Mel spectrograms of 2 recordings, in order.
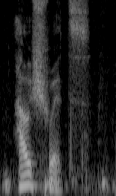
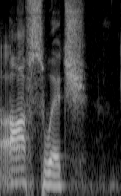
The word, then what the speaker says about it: Auschwitz: Auschwitz. Yeah. Auschwitz. – Not Auschwitz. – Yeah. – Not off switch. – What did you say, Auschwitz? – Well, you said Auschwitz.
